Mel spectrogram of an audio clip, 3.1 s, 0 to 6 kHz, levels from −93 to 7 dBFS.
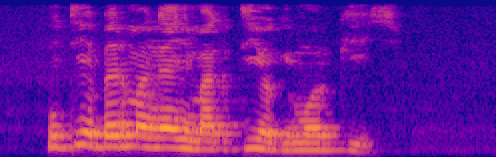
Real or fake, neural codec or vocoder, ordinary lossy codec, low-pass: real; none; none; 5.4 kHz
